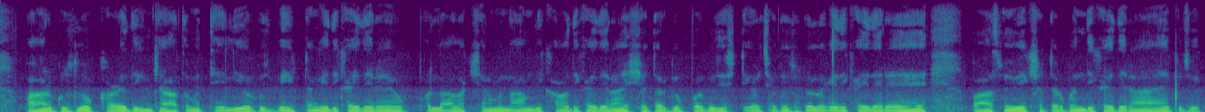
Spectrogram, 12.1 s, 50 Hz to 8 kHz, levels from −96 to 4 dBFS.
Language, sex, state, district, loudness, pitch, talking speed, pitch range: Hindi, male, Uttar Pradesh, Hamirpur, -23 LUFS, 115 Hz, 230 wpm, 110-115 Hz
